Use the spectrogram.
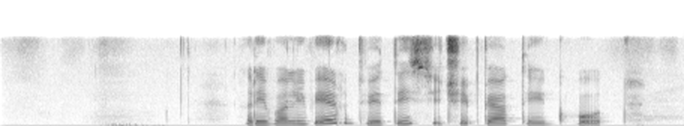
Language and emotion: Russian, sad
